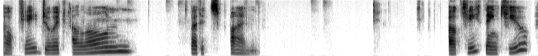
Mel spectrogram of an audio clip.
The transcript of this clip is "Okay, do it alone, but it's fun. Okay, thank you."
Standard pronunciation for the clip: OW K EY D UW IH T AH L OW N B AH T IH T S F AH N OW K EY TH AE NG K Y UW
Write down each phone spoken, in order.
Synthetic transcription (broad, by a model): OW K EY D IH IH T AH L OW N B AH T IH T S F AH N OW K EY TH AE NG K Y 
